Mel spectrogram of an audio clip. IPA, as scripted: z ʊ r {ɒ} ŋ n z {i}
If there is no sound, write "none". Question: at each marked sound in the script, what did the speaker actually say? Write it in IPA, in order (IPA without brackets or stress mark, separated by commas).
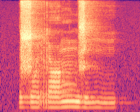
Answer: ʌ, i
